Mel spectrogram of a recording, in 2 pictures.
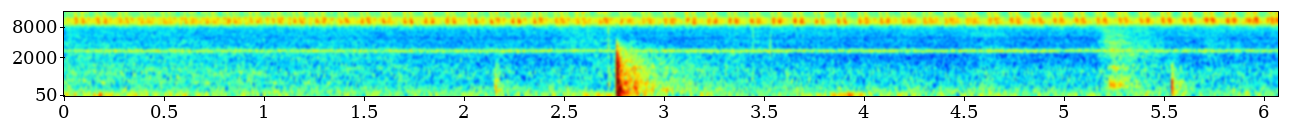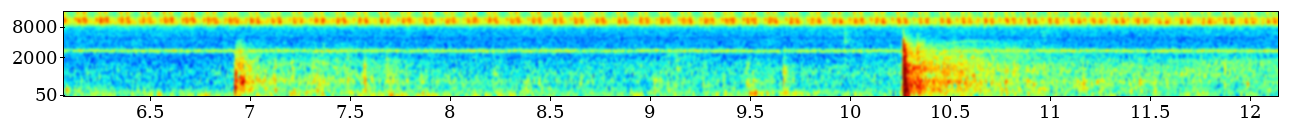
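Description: Distant fireworks going off: three sharp bangs a few seconds apart, the last the loudest, each trailing off in an echo, with a fainter pop between them. A steady faint high whine runs underneath.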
